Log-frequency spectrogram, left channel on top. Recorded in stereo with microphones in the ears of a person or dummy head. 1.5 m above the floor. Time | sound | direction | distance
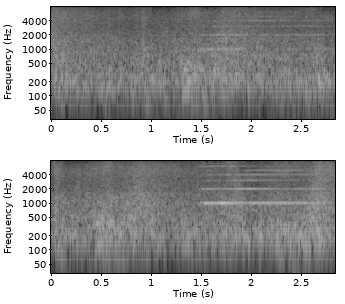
1.4 | a violin | 20° right (ahead or behind) | 5 m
